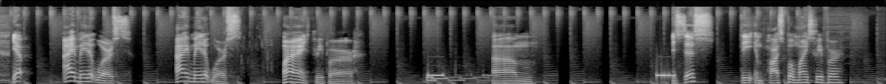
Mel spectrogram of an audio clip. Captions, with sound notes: Yup. I made it worse. I made it worse. Minesweeper. [Minesweeper sound effect] Um. Is this.. the impossible Minesweeper?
